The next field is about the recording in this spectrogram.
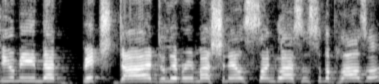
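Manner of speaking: very high scream at full volume. Retelling how Jennifer reacted to sad news, imitating someone yelling at full volume. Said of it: "at full volume says".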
